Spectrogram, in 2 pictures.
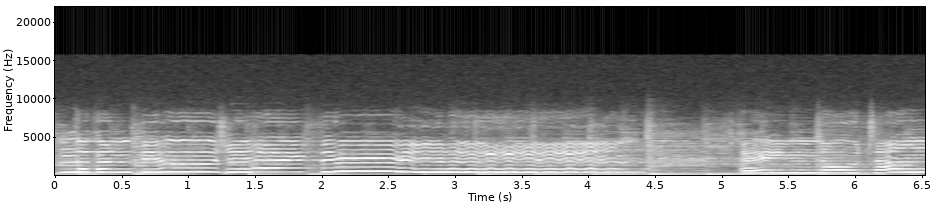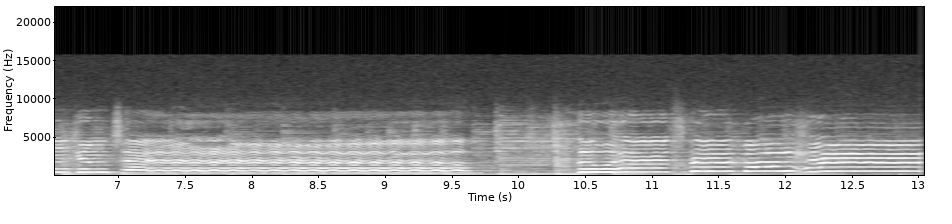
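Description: A woman singing in a high voice over acoustic guitar, holding long notes with a wide, even vibrato and stepping from one sustained pitch to the next.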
